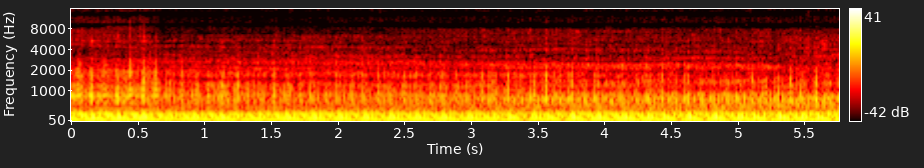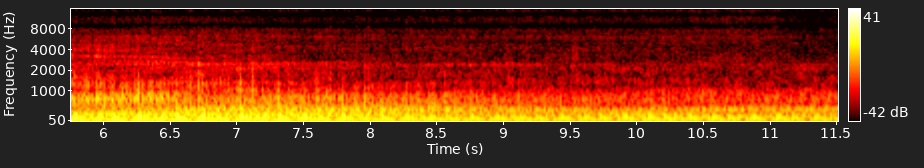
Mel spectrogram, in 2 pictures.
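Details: Ford 5.0 V8 truck first start after fitting Boss 302 intake manifold, eight new reman direct injectors and new tune to cure a misfire; steady even idle, faint light valvetrain tap, no knocking; normal idle.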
